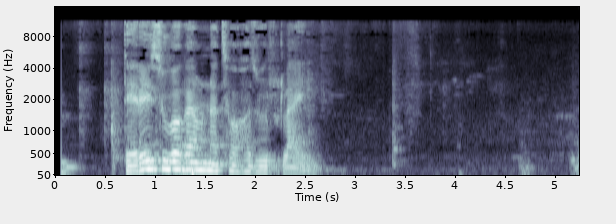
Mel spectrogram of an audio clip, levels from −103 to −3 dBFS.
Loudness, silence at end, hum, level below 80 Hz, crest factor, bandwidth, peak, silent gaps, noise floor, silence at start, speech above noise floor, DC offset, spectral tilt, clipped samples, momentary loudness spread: -15 LUFS; 0 s; none; -44 dBFS; 18 dB; 11.5 kHz; 0 dBFS; none; -60 dBFS; 0.05 s; 45 dB; under 0.1%; -5 dB/octave; under 0.1%; 23 LU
